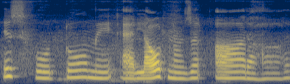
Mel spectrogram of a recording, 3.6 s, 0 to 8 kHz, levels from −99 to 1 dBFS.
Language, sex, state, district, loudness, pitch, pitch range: Hindi, female, Madhya Pradesh, Umaria, -20 LUFS, 220 Hz, 200-235 Hz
